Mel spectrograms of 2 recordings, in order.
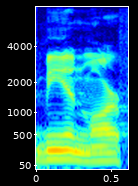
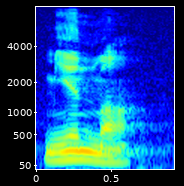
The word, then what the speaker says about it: Myanmar: One of the things is, how do you say Myanmar? I've said it Myanmar for years, and I just found out it really comes from two words in Burmese, fast and strong. So it's really pronounced with two syllables and no R. So it's something like Myanmar, something like that. Two syllables, Myanmar.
